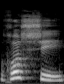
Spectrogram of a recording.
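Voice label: "rocher", French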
